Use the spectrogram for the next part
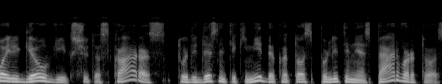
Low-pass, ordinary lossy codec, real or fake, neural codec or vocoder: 7.2 kHz; Opus, 16 kbps; fake; codec, 16 kHz, 2 kbps, FunCodec, trained on Chinese and English, 25 frames a second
